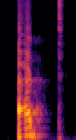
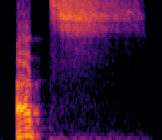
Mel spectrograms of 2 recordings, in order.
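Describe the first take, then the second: First: The t ends with only a puff of breath. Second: The t ends with an added s sound. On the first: The speaker calls it right. "hanya mengembuskan napas saja" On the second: The speaker calls it wrong. "kekeliruan mengucapkan huruf ta, menambah huruf baru, misalnya jadi sin"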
